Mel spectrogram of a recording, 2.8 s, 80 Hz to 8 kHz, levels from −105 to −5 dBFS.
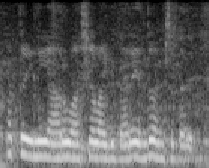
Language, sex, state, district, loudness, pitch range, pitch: Kannada, female, Karnataka, Shimoga, -25 LUFS, 205-225 Hz, 215 Hz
